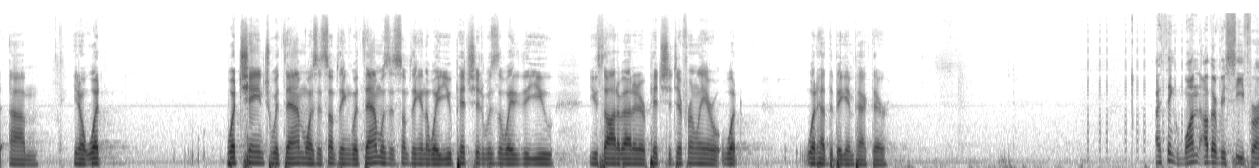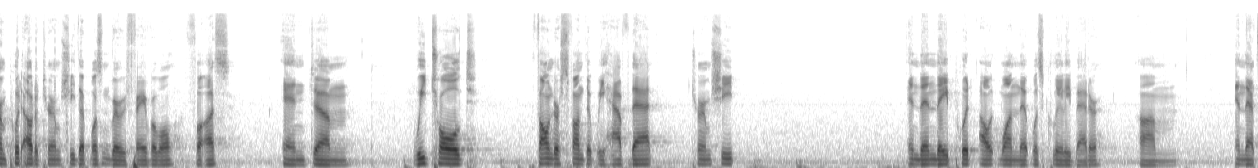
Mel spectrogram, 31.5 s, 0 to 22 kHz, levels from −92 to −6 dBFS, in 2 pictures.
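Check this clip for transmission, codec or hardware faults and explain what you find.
One fault stands out: GSM signalling bursts. From 13.59 to 16.58 s, a galloping dit-dit-dit of short buzzes at about 217 Hz sits roughly 25 dB below the sound. A nearby 2G phone's signalling radio bursts are being rectified by the audio circuitry.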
